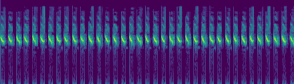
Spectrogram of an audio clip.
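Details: Greenfinch song recorded for teaching cage birds: an unbroken three-second run of rapid, repeated high chirps, roughly ten per second, steady in pitch and loudness.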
